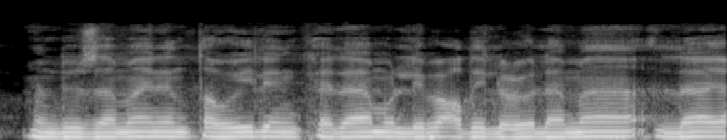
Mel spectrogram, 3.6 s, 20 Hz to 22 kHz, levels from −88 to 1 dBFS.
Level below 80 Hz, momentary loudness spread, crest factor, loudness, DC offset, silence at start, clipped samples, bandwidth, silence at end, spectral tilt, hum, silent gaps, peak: -46 dBFS; 2 LU; 10 dB; -16 LUFS; under 0.1%; 0.15 s; under 0.1%; 10 kHz; 0 s; -8 dB/octave; none; none; -6 dBFS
